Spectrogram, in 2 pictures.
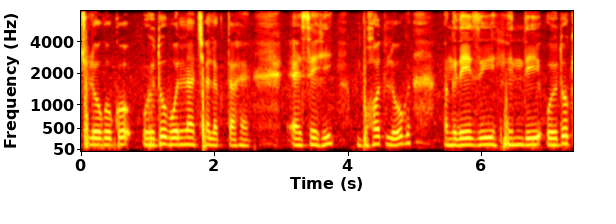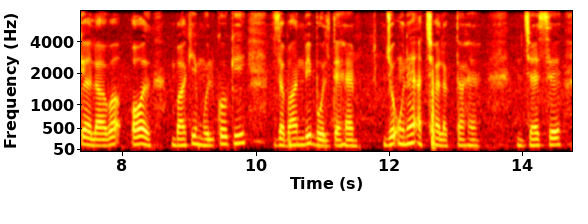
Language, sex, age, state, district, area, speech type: Urdu, male, 18-30, Delhi, Central Delhi, urban, spontaneous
